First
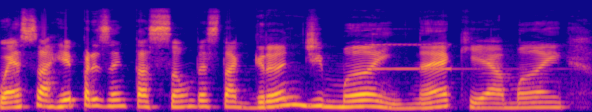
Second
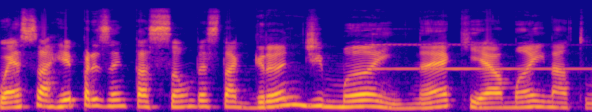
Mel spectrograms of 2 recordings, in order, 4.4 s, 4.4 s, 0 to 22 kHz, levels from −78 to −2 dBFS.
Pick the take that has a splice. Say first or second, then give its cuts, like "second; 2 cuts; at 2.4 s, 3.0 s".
first; 1 cut; at 3.4 s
